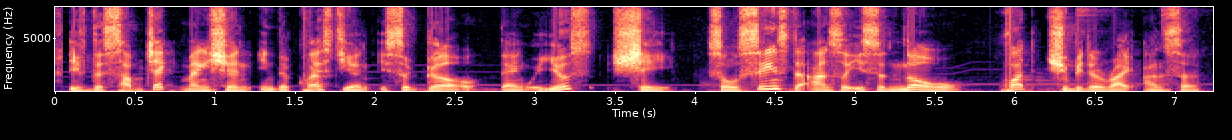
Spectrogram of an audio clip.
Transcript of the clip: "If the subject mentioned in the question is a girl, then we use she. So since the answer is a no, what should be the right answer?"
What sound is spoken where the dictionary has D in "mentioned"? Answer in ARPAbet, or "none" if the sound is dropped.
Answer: none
